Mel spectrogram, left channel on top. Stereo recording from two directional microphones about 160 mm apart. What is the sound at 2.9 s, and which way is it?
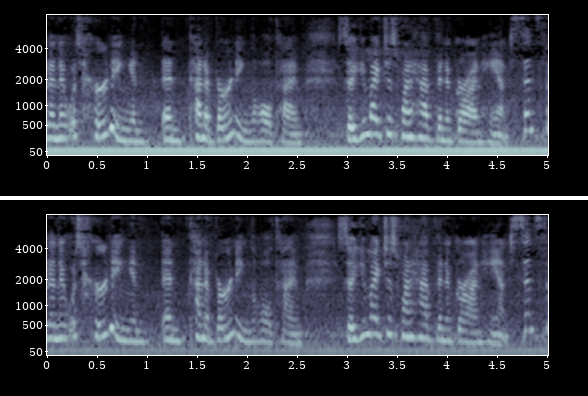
A woman's voice, 25° right (ahead or behind).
